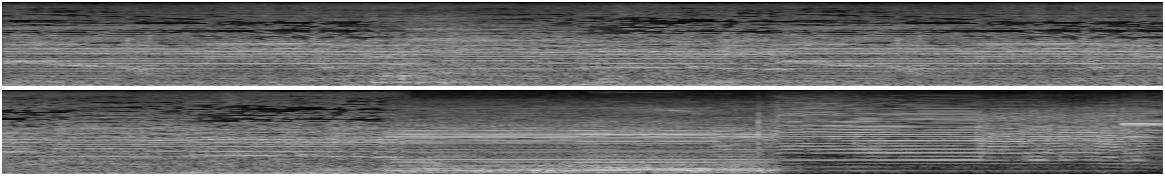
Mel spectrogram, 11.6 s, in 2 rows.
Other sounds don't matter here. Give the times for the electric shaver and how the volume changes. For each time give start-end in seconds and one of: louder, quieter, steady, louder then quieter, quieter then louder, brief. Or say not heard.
0.0-11.5 steady.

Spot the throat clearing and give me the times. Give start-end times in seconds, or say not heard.
0.7-3.1, 8.7-9.3.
